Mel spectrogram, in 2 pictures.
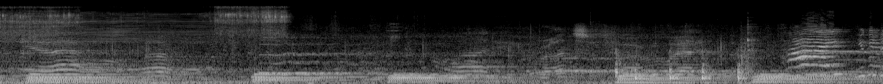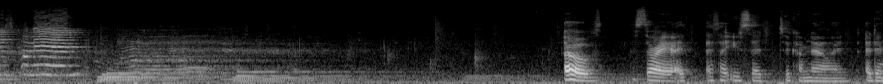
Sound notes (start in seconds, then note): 6.2 knocking on door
